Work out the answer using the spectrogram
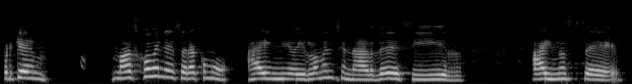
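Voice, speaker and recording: High-voiced Mexican woman chatting casually. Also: slow pace, darkish tone. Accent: Mexican Spanish. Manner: chatty, frequent fillers, mimics quoted speech. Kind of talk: casual chat. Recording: slightly dull lo-fi audio.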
